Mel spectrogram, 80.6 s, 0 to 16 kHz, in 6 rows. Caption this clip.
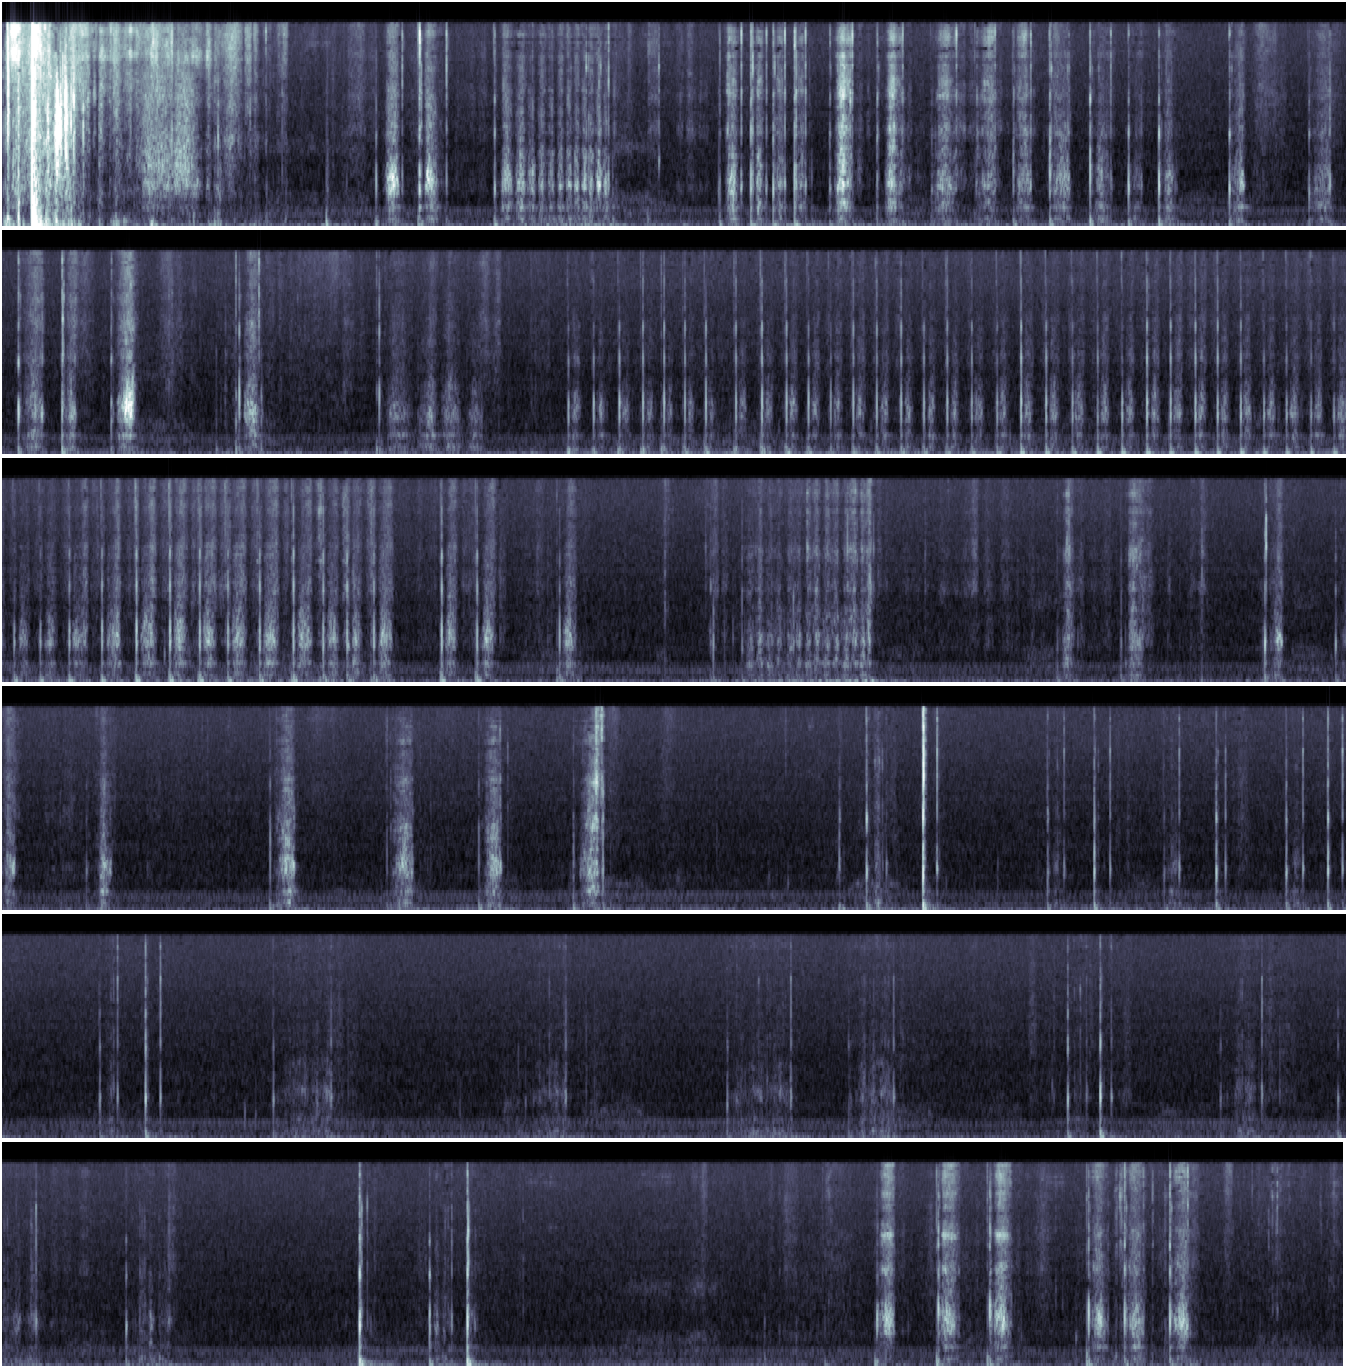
Writing and scratching around with a pen on a refill pad. Recorded with a Neumann KMi 84 and a Fostex FR2.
